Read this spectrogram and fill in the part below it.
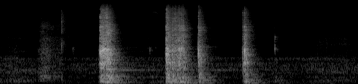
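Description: A washing machine dial clicks as it is turned.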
